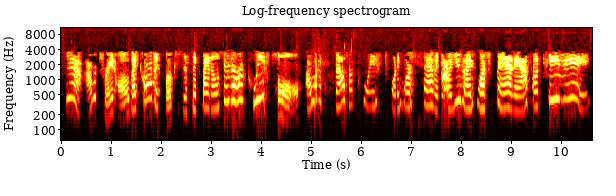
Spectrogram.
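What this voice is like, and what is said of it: High-pitched, squeaky imitation of another person. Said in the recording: “great impression of you ... Every impression of me is, I'm always all high-pitched and squeaky”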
